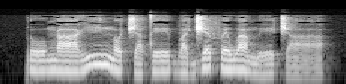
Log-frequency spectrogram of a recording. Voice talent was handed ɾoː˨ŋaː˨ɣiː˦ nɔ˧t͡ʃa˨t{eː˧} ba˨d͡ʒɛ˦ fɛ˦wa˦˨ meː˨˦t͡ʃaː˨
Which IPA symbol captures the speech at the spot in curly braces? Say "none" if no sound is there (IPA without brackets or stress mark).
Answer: eː˧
